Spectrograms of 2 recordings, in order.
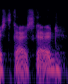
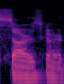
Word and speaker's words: Sarsgaard: My favorite Peter Skarsgård performance. Is that his name? Did I say it wrong? Oh no. It's Sarsgaard, right? Yeah, I said Skarsgård.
